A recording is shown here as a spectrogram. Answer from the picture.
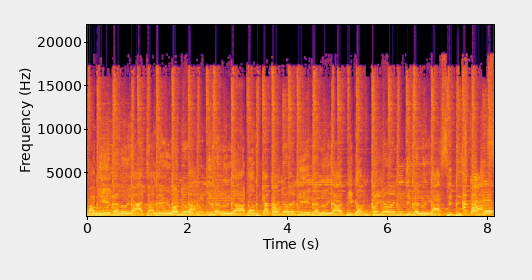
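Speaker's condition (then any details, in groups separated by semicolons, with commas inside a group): No condition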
